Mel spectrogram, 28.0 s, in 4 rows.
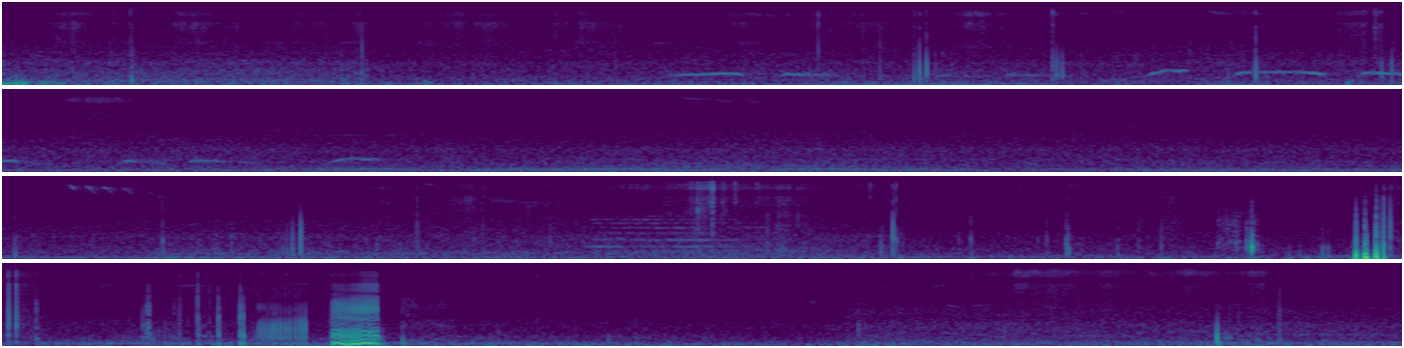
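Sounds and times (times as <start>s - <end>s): bird hooting coos: 3.3s - 9.0s.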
